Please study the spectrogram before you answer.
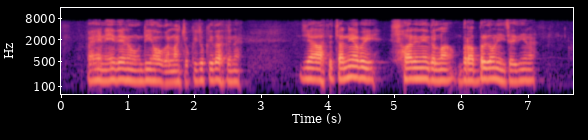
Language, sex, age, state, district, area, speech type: Dogri, male, 45-60, Jammu and Kashmir, Jammu, rural, spontaneous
